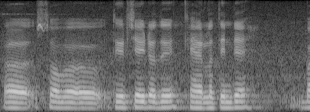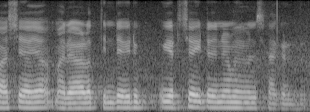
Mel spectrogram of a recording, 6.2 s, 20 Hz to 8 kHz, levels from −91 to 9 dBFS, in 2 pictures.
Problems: none marked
